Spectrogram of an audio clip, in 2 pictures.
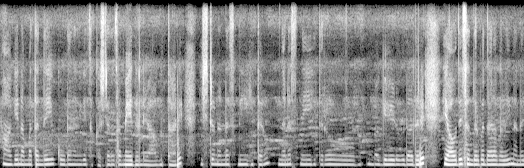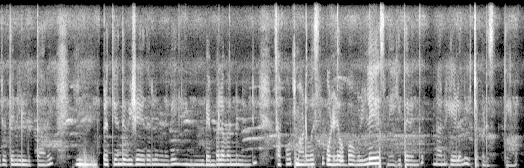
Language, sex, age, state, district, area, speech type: Kannada, female, 45-60, Karnataka, Tumkur, rural, spontaneous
